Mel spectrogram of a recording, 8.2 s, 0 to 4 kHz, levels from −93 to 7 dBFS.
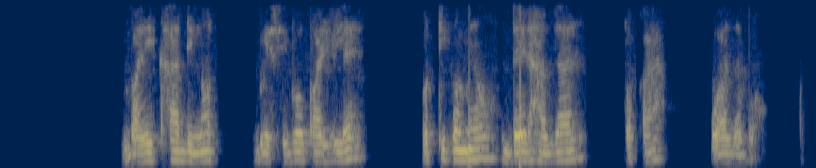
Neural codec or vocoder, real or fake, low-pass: vocoder, 44.1 kHz, 128 mel bands, Pupu-Vocoder; fake; 3.6 kHz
